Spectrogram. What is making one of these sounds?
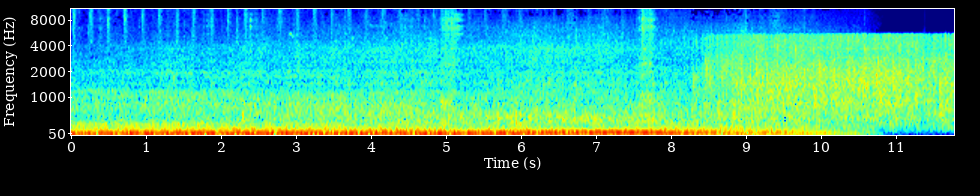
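A model train rumbles along the track with a steady low hum.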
